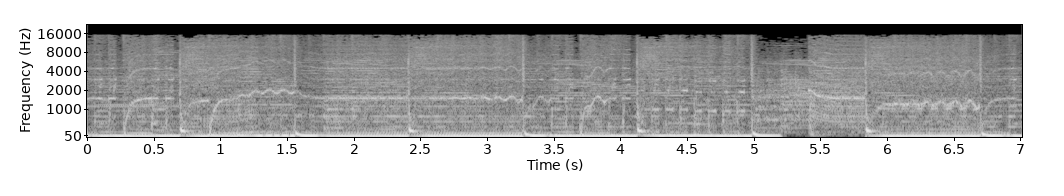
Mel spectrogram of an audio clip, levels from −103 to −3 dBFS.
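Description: No technical faults can be heard in this clip.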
